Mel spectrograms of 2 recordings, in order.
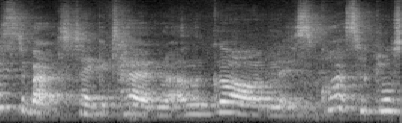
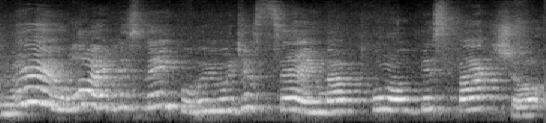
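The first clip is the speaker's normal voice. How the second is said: lightly hammed-up posh English accent with laughs; a hint of an affected upper-class English accent; put-on posh English accent; 2 semitones higher than usual. Accomplice covering with guests, mild put-on posh English accent. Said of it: "that ridiculous accent".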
